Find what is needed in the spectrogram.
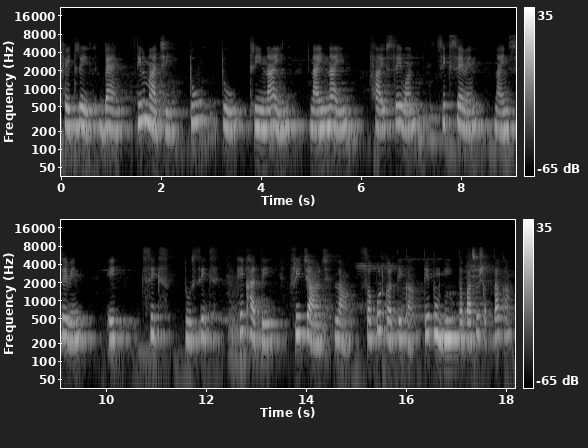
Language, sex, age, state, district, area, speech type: Marathi, female, 18-30, Maharashtra, Washim, rural, read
